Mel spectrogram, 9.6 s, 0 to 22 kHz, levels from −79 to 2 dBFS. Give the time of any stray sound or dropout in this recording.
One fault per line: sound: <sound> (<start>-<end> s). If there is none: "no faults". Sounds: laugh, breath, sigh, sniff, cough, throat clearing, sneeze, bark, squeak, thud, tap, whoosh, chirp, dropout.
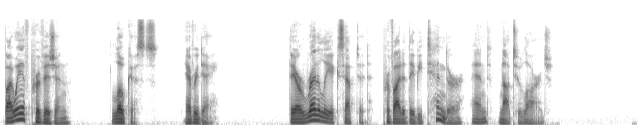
no faults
